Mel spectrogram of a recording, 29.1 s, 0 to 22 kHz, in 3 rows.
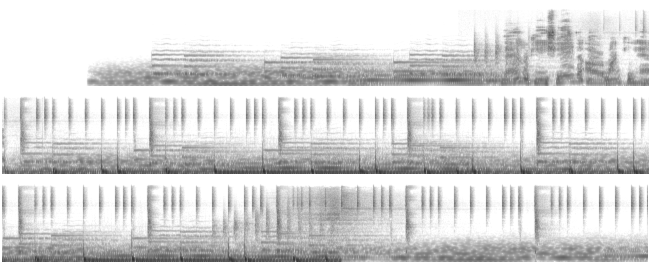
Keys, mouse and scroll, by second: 1.4 space, 1.9 click, 2.4 right click, 4.0 click, 4.5 right click, 5.4 click, 5.9 click, 6.7 click, 7.6 click, 7.9 right click, 8.3 click, 9.9 click, 10.4-11.2 scroll down 2, 10.9 click, 11.6-12.4 scroll down 5, 12.7 click, 14.5-15.0 scroll down 8, 15.0 click, 15.8 right click, 16.2 right click, 17.3 click, 19.2 click, 23.1-24.3 scroll up 6, 24.3 click, 26.0 right click, 28.7 click.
